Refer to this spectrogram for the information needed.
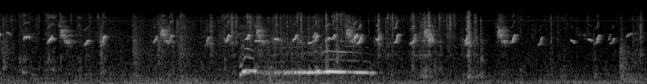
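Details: Chicks just hatched under an American hen's care keep up rapid, high peeping throughout, with one longer sustained mid-pitched tone in the middle and some wing flutter.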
